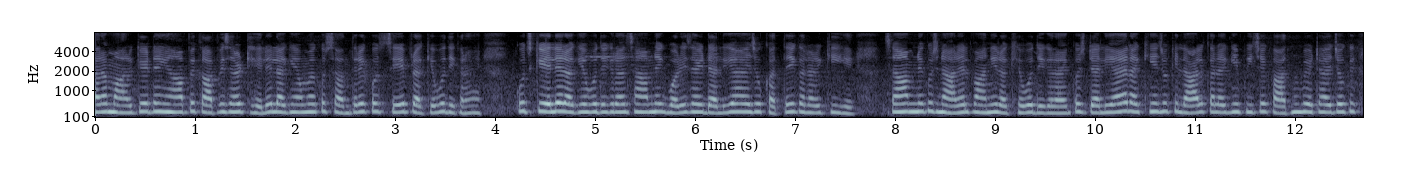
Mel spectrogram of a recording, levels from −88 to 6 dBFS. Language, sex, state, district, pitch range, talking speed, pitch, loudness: Hindi, female, Uttar Pradesh, Budaun, 250-275 Hz, 310 wpm, 270 Hz, -27 LUFS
